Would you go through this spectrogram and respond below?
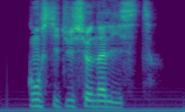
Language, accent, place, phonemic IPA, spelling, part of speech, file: French, France, Lyon, /kɔ̃s.ti.ty.sjɔ.na.list/, constitutionnaliste, noun, LL-Q150 (fra)-constitutionnaliste.wav
- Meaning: constitutionalist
